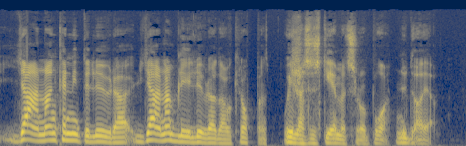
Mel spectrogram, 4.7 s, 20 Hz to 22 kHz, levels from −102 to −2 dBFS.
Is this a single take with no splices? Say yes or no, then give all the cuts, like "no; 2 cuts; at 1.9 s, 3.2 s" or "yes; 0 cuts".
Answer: no; 1 cut; at 2.7 s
